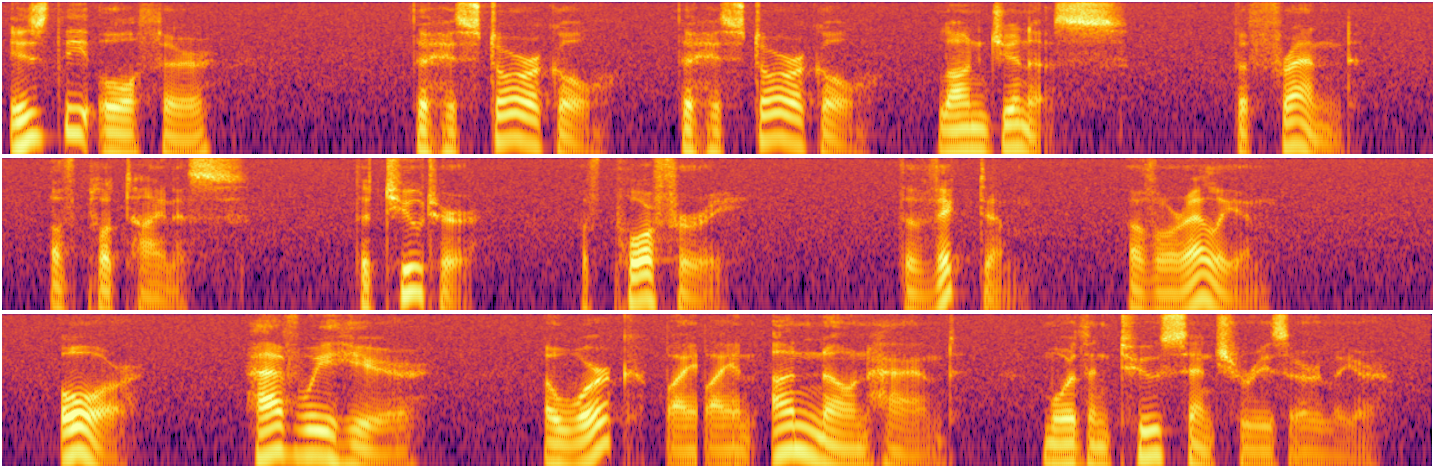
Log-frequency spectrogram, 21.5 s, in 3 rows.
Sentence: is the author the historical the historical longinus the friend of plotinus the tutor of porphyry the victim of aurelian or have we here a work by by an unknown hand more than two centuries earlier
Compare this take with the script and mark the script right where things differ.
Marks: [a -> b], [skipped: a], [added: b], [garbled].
is the author the historical the historical longinus the friend of plotinus the tutor of porphyry the victim of aurelian or have we here a work by by an unknown hand more than two centuries earlier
